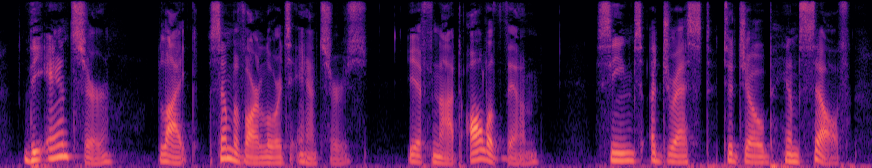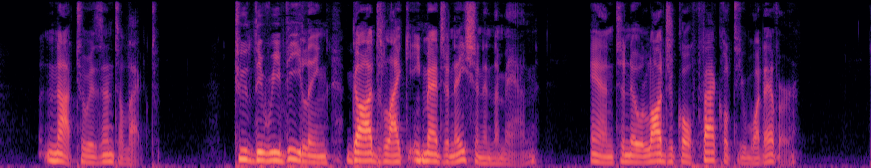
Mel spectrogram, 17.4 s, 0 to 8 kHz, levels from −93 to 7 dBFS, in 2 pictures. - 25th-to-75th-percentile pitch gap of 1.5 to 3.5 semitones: No, average, 4.9 semitones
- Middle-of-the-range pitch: No, low, 120 Hz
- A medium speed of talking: No, slow, 125 wpm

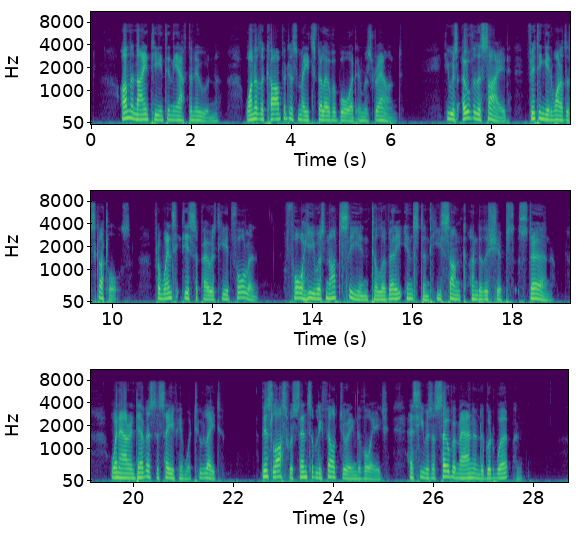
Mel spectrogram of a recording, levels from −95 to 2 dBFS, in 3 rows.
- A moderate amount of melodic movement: Yes, average, 4.5 semitones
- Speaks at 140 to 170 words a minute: Yes, average, 160 wpm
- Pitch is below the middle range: Yes, low, 130 Hz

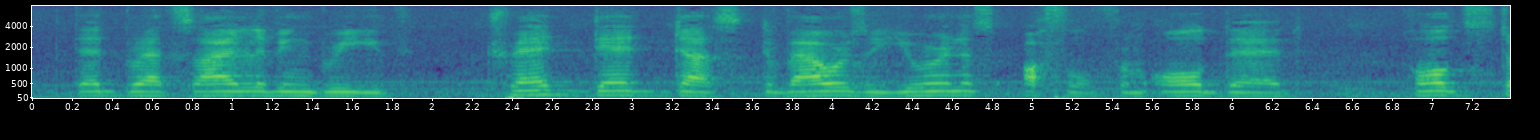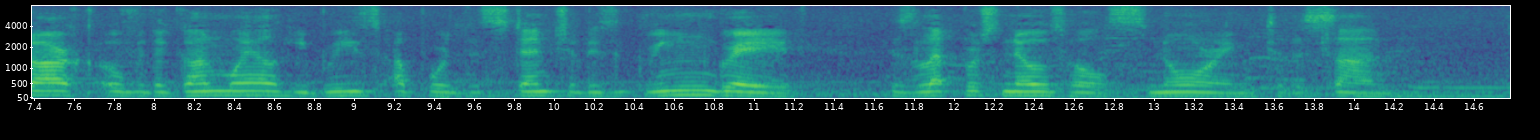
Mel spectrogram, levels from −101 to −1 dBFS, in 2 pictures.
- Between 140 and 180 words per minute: Yes, average, 145 wpm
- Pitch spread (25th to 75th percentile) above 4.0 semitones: No, narrow, 2.5 semitones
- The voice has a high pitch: No, low, 120 Hz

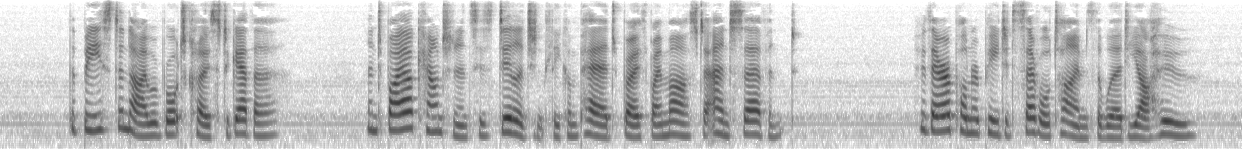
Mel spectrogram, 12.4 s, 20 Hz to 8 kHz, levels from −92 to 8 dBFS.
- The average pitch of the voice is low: No, high, 220 Hz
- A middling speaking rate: No, slow, 130 wpm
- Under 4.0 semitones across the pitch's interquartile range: No, average, 4.6 semitones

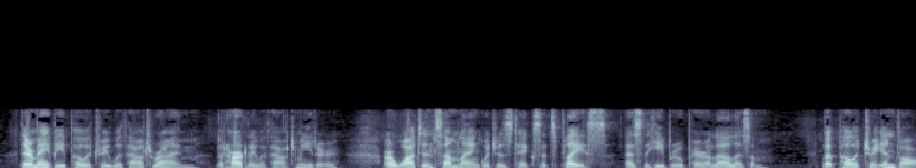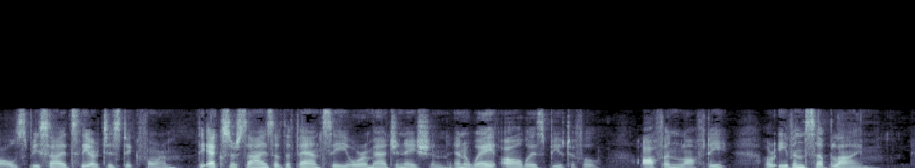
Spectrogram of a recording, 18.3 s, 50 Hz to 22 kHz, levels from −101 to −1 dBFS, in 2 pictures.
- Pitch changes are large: No, average, 4.1 semitones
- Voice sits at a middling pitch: Yes, medium, 180 Hz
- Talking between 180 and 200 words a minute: No, average, 150 wpm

